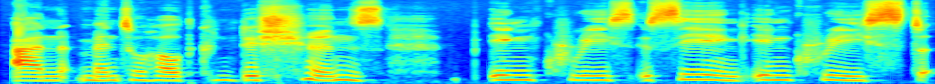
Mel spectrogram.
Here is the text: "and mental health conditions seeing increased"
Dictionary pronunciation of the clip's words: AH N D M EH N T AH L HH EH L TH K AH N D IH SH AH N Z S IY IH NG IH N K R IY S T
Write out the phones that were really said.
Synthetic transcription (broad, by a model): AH N M EH N T AH L HH EH L TH K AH N D IH SH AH N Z S IY IH NG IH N K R IY S T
